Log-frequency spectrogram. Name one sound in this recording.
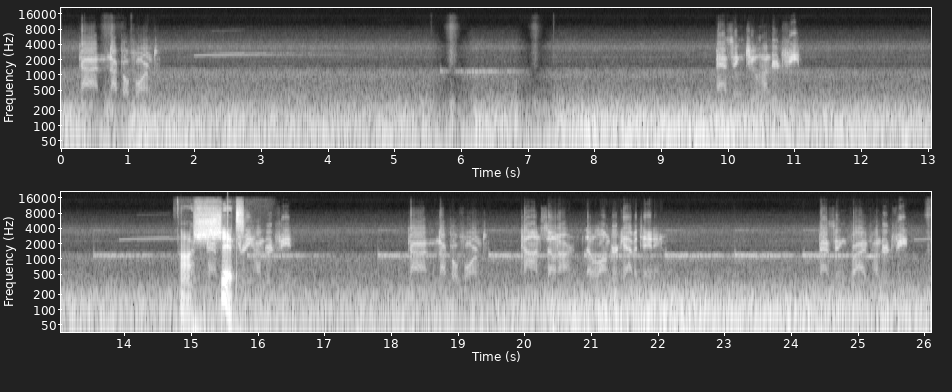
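A deep underwater rumble drones steadily.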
